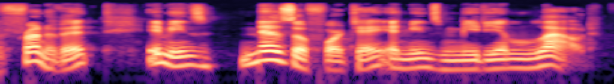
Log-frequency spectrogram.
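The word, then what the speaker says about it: mezzo: and piano the word means medium and is pronounced meso when we use this in music we always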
